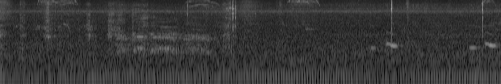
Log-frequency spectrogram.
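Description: A rooster crowing, over a steady low hum. Two short, sharp clicks come about six seconds in and again near the end.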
